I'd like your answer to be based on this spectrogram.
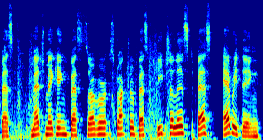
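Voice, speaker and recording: A man's voice: a little high, unhurried. A man casting a live esports match, joking and thanking viewers from chat. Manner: jokey, animated, reads out donations. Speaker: esports caster. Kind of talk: live game commentary with chat shout-outs.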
